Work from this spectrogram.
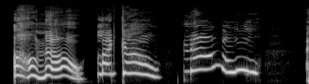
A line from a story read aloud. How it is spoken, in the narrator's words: A teenager shrieked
